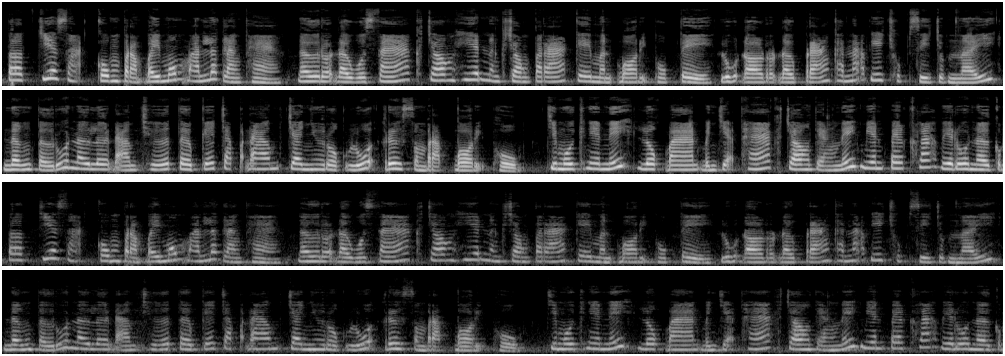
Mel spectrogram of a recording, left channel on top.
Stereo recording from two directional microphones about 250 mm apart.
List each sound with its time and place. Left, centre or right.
0.0 s a woman's voice: left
